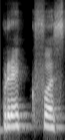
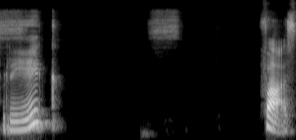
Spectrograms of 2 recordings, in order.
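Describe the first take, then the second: First: It is said as one joined word. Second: It is said as two separate words. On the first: "But நாங்க சொல்லும்போது breakfast என்று தான் சொல்லுவோம்" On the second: "Look at this, breaking the fast"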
